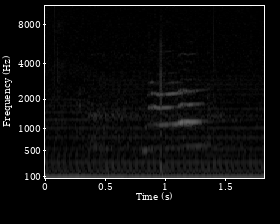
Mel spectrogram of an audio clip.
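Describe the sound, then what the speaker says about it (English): A pet cat meows once, a short, rising cry close to the microphone in a quiet room over a low steady hum. "Sorry, my cat is noisy."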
